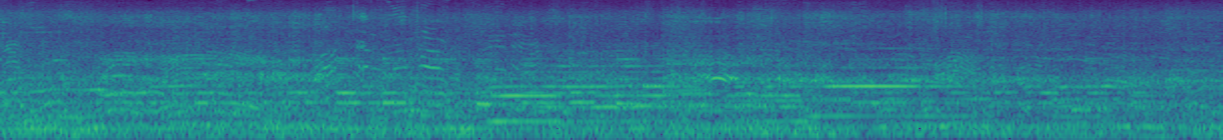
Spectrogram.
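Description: Street sound of a carnival parade: music playing from a passing float's sound system, mixed with crowd voices and a tractor engine running as it pulls the float.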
